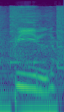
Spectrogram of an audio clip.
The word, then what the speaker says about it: Peele: ठीक है, इसकी प्रोनाउंसिएशन पील होगी, ना कि पीली। पील बोलना है। कई बच्चे इसको पीली पढ़ देते हैं, वो मैंने भी बाय मिस्टेक बोल दिया, इसको पील बोलेंगे।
